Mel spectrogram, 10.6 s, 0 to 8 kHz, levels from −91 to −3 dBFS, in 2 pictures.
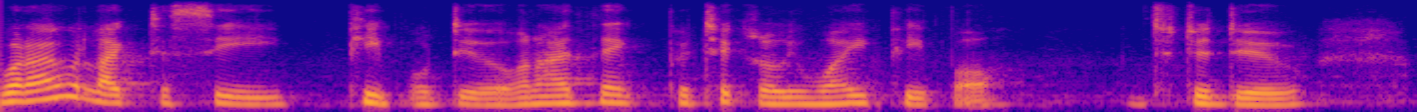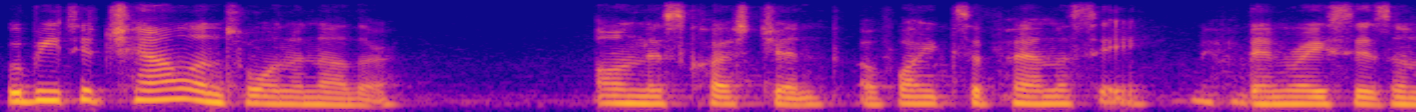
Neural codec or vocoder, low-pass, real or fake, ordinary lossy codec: codec, 24 kHz, 0.9 kbps, WavTokenizer, medium speech release version 1; 7.2 kHz; fake; Opus, 24 kbps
